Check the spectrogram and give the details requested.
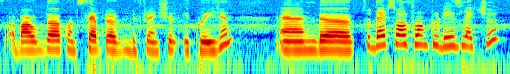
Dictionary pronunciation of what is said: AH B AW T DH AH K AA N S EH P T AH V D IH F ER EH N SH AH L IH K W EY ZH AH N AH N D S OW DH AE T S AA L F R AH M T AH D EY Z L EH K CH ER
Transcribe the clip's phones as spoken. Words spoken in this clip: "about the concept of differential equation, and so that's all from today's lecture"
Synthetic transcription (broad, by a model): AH B AW T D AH K AA N S EH P T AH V D IH F ER EH N SH AH L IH K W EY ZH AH N AH N D S OW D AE T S AA L F R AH M T AH D EY Z L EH K CH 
